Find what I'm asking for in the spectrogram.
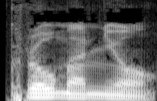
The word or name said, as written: Cro Magnon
